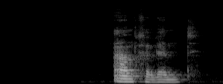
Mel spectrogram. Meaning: past participle of aanwenden
- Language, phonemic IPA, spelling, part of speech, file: Dutch, /ˈaŋɣəˌwɛnt/, aangewend, verb / adjective, Nl-aangewend.ogg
